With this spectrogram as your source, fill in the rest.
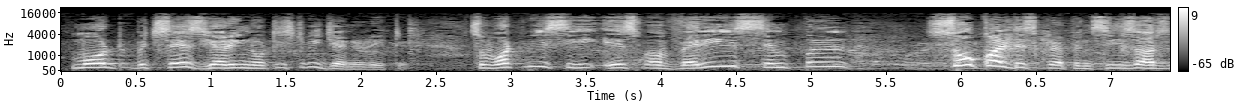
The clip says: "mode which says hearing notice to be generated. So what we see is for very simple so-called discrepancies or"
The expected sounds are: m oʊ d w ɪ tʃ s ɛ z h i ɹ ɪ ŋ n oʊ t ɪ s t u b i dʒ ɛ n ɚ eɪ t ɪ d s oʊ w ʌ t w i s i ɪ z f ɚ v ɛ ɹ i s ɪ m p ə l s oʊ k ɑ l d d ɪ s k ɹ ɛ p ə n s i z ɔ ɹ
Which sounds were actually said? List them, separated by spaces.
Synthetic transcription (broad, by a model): m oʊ d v ɪ tʃ s ɛ z h i ɹ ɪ ŋ n oʊ t ɪ s t u b i dʒ ɛ n ɚ eɪ t ɪ d s oʊ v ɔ t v i s i ɪ z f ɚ v ɛ ɹ i s ɪ m p ə l s oʊ k ɑ l d d ɪ s k ɹ ɛ p ə n s i z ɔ ɹ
